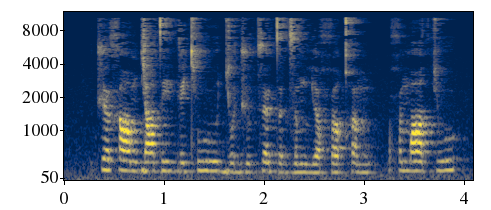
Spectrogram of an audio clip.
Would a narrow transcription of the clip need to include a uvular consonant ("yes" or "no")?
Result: yes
